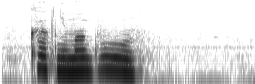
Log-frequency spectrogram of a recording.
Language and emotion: Russian, neutral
